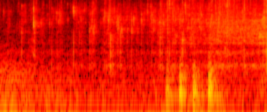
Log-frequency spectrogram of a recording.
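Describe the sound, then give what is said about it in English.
Milk sizzling as it hits hot melted butter: a steady, bright crackling hiss with scattered sharp pops, growing slightly busier and louder toward the end, with no voices. “So it's, you know, it's not spitting, but it's definitely speaking.”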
